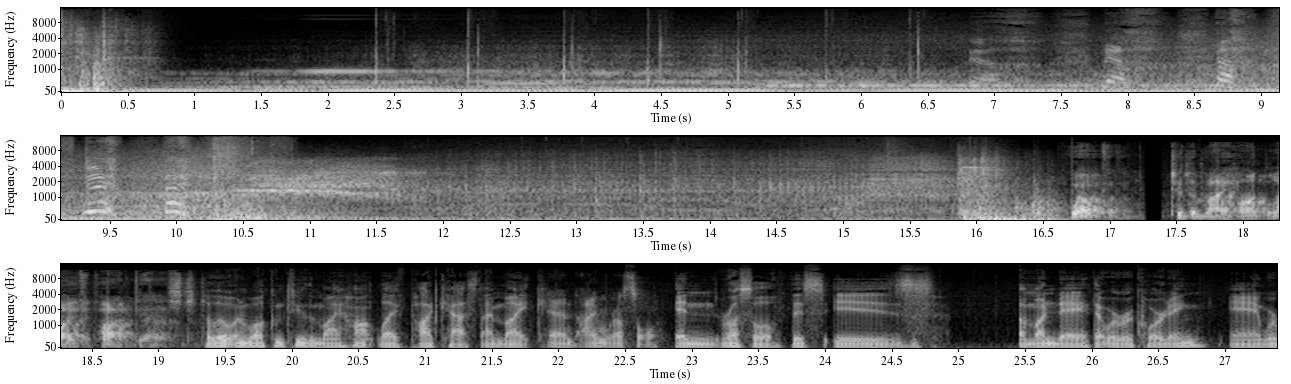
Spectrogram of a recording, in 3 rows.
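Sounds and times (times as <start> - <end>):
low droning hum: 0.8 - 10.5
rushing noise: 4.7 - 15.8
door creaking open with squeaky groans: 10.3 - 16.7
speech: 17.8 - 24.9, 25.5 - 27.3.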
